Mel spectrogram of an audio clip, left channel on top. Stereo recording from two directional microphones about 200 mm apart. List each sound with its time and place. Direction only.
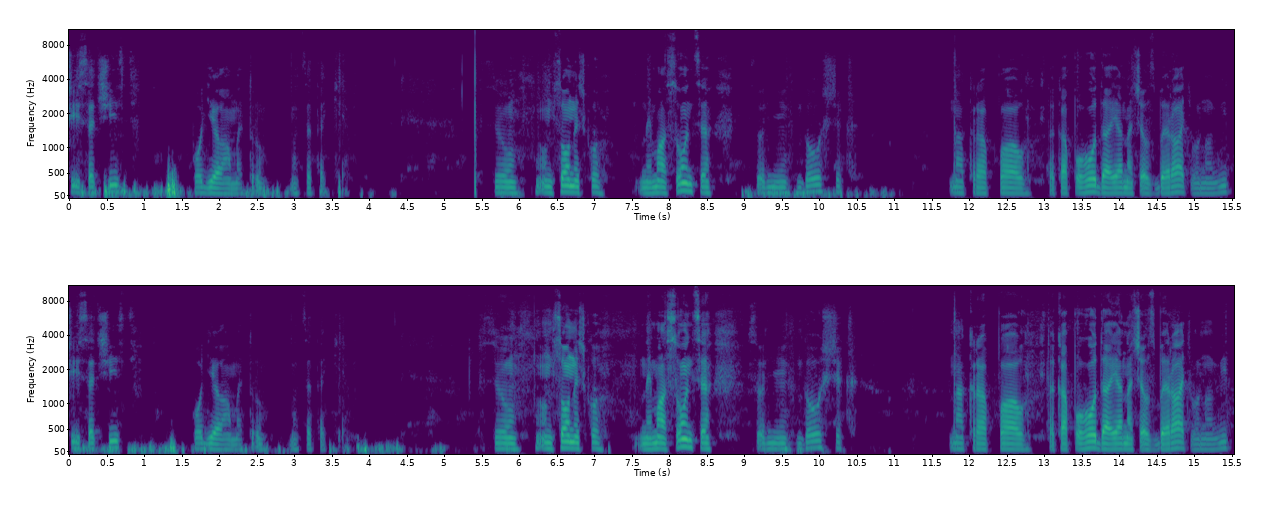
0.0 s speech: 10° left (ahead or behind)
5.5 s speech: centre (ahead or behind)
11.7 s speech: centre (ahead or behind)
